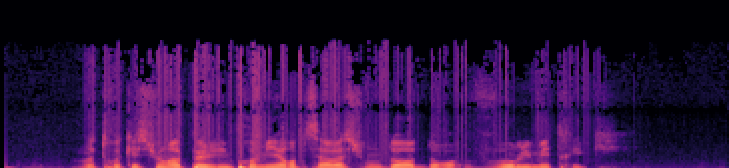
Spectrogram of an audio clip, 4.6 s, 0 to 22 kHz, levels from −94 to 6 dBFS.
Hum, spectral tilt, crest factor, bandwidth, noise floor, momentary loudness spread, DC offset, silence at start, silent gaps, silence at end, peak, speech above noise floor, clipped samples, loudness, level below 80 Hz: none; -7 dB/octave; 20 dB; 17 kHz; -68 dBFS; 12 LU; under 0.1%; 0.05 s; none; 0.9 s; -6 dBFS; 43 dB; under 0.1%; -25 LUFS; -42 dBFS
